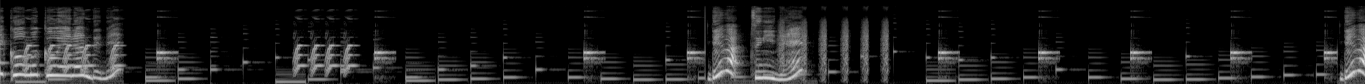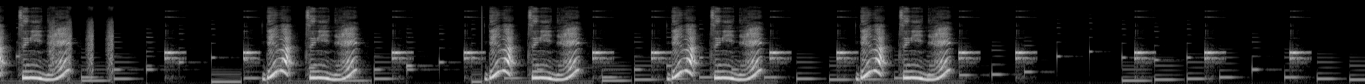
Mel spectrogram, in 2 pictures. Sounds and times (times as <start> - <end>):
Speech: 0.0 - 1.3, 7.1 - 8.2, 13.4 - 14.5, 16.2 - 17.4, 18.5 - 19.6, 20.3 - 21.4, 22.2 - 23.3
Music: 0.0 - 27.3.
